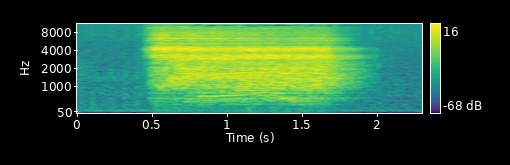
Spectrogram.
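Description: A monster gives a single loud, harsh snorting roar lasting just over a second, raspy and congested like an elephant blowing its nose, with no talking around it.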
